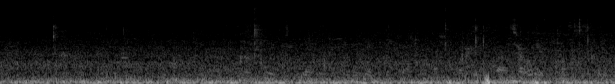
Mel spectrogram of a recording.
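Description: Outdoor walking ambience on a paved park path: a steady low rumble, faint voices of passers-by, and a couple of footstep thumps near the end.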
